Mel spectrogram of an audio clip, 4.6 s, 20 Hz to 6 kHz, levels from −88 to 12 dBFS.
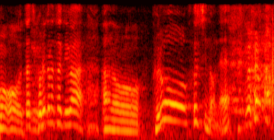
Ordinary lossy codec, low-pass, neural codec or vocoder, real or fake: AAC, 24 kbps; 5.4 kHz; codec, 16 kHz in and 24 kHz out, 2.2 kbps, FireRedTTS-2 codec; fake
